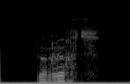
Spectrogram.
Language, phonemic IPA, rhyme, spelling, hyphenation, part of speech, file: Dutch, /bəˈrʏxt/, -ʏxt, berucht, be‧rucht, adjective, Nl-berucht.ogg
- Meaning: notorious, infamous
